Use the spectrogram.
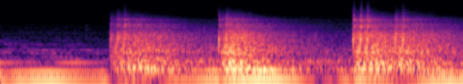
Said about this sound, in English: The small group of men, women, and children evacuees pause in a moment of gunfire before breaking out into a run.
